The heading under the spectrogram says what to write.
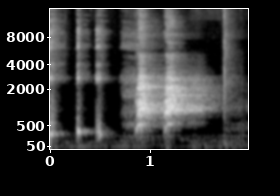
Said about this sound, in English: Again, I hope y'all can hear the joy. That's Ethel barking joyfully at my sister every time she moves.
